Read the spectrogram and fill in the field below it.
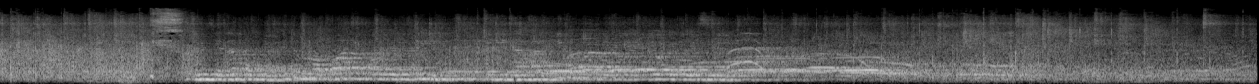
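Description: Crowd chatter murmurs in a large echoing hall.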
